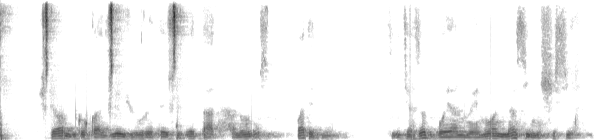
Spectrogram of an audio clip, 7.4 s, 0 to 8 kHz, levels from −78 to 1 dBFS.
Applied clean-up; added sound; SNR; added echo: neural mask model Resemble Enhance denoiser.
